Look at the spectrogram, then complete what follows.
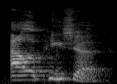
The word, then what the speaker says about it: alopecia: I have alopecia areata totalis, and yes, it is pronounced alopecia.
